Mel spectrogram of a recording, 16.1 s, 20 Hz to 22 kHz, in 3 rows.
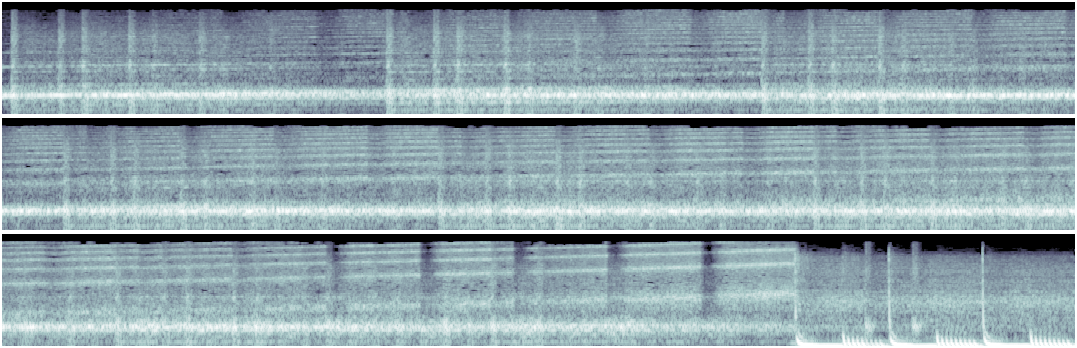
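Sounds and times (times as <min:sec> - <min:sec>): rising synth sweep: 0:00.0 - 0:15.1.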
